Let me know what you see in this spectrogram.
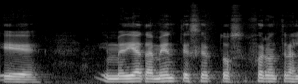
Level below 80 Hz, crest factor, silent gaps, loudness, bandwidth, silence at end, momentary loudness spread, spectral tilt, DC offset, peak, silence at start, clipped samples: -58 dBFS; 18 dB; none; -21 LUFS; 17.5 kHz; 0 s; 10 LU; -6 dB/octave; under 0.1%; -4 dBFS; 0 s; under 0.1%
